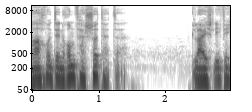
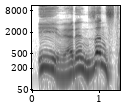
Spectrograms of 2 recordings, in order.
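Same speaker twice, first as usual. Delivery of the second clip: higher, slow and relieved; relieved old sailor; 8 semitones higher, slower than usual. Acted. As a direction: let the relief out slowly. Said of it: "sichtlich erleichtert". (erleichtert, langsam und höher)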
